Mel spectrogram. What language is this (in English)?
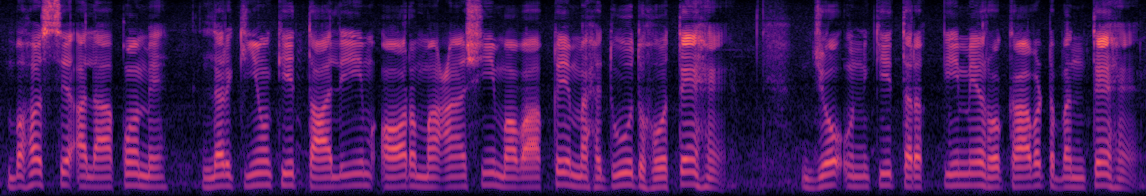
Urdu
